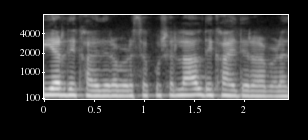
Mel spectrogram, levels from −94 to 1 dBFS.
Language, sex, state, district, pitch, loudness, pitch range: Bhojpuri, female, Uttar Pradesh, Ghazipur, 190 Hz, -18 LUFS, 180-200 Hz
